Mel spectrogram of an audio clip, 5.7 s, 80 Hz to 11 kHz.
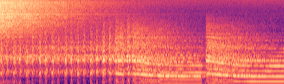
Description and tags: The Beast Ringtone was created with no-input-mixing-desk feedback and a synth drum. It sounds very organic though created with a controlled and modulated feedback "noise".
All "no-input-mixing-desk" sounds were created by DMCQ (Anunusalleopard / Apollo59)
